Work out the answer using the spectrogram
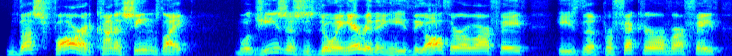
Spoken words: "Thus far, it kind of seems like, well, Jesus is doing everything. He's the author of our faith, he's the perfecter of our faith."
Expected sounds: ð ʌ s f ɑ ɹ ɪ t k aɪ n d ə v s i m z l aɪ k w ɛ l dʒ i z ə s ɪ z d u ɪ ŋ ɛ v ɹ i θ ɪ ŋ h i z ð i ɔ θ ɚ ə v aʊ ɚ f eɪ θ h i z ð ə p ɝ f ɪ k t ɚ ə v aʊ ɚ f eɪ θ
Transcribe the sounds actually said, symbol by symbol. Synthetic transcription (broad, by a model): ð ʌ s f ɑ ɹ ɪ t k aɪ n d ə s i m z l aɪ k w ɛ l dʒ i z ə s ɪ z d u ɪ ŋ ɛ v ɹ i θ ɪ ŋ h i z ð i ɔ θ ɚ ə v aʊ ɚ f eɪ θ h i z ð ə p ɝ f ɪ k t ɚ ə v aʊ ɚ f eɪ θ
